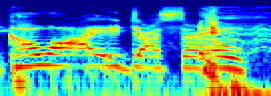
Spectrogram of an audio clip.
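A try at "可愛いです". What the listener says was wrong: Technically, you don't even say su, it's just kawaii des is how it's pronounced in Japanese. Don't pronounce the u.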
